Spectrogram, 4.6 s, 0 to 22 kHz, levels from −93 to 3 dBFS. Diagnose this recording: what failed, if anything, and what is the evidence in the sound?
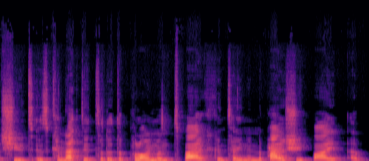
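Nothing in the signal chain has failed: the speech signal stays continuous and stable, with nothing audible that points to trouble at any stage from capture and conversion through transmission, storage or playback.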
